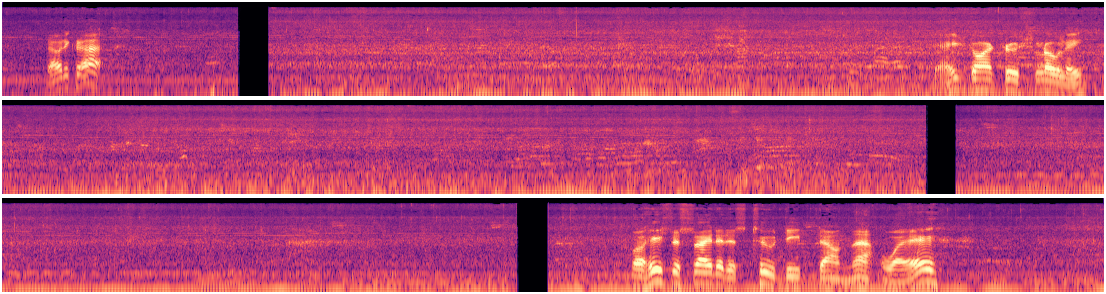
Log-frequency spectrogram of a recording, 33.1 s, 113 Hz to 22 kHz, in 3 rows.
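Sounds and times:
car engine running at low revs: 0.0 - 33.0.

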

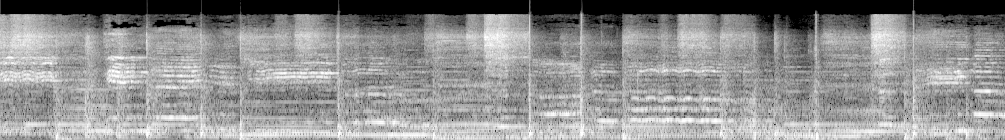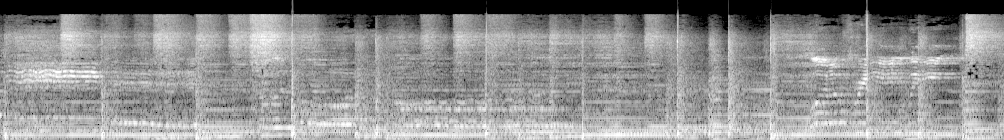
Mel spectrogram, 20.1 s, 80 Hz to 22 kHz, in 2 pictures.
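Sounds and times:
drum kit beat: 0.0 - 20.0
gospel singing: 0.0 - 20.0.

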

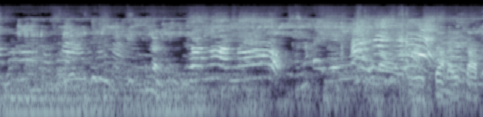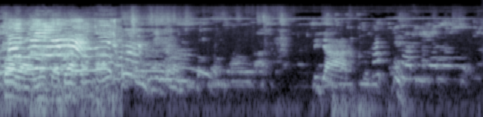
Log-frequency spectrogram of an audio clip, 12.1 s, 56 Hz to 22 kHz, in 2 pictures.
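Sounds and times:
voices chattering and calling: 0.0 - 12.0.

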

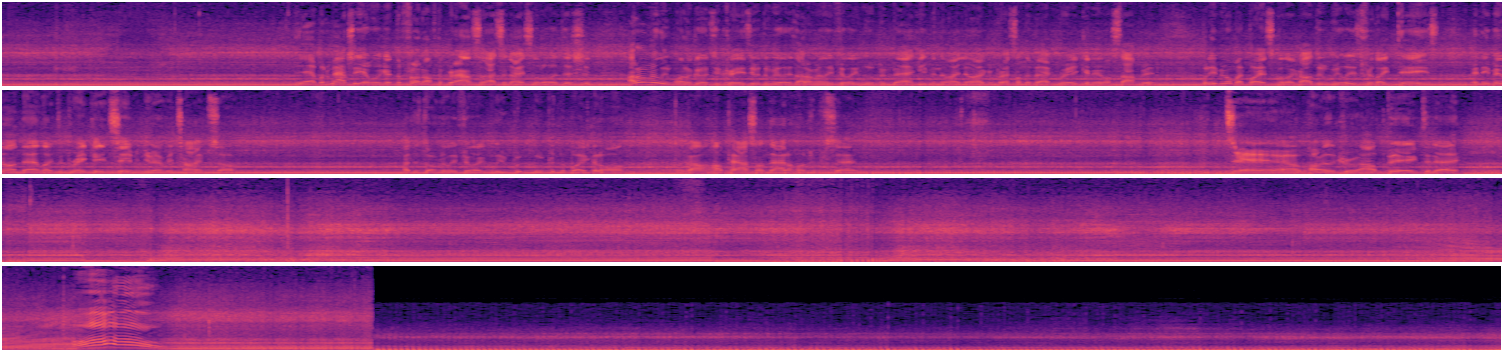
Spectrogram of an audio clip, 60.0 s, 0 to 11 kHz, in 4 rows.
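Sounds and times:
motorcycle engine revving: 0.0 - 59.9
steady low rumble: 48.7 - 59.9.

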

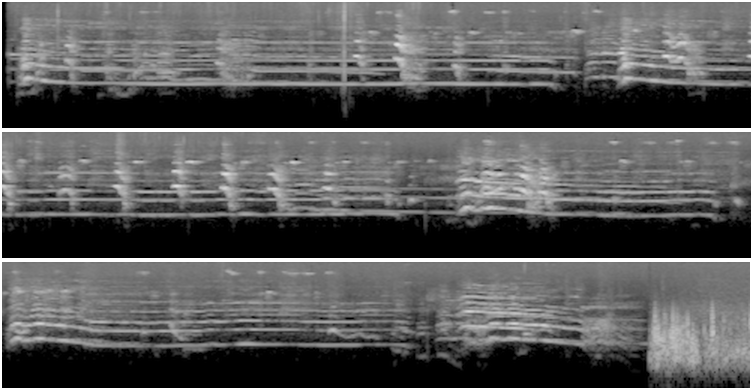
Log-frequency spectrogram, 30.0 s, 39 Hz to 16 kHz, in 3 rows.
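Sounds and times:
long drawn-out howls: 0.1 - 28.6.

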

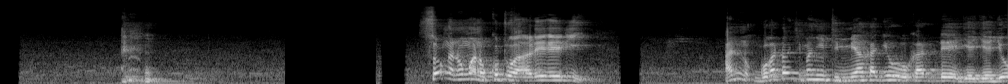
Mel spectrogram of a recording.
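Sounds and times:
microphone hiss: 0.2 - 2.8, 4.1 - 10.0.

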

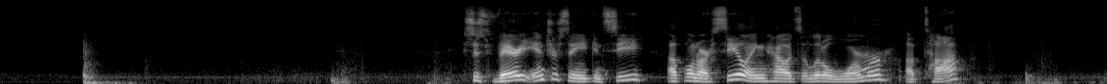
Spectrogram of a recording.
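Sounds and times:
faint steady hum: 0.0 - 11.0
dull thumps: 0.8 - 1.6.

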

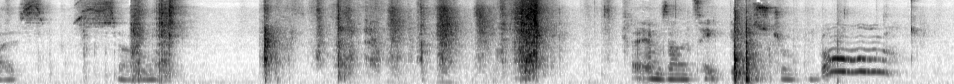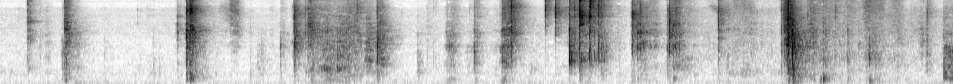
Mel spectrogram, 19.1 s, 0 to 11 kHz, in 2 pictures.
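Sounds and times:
packing tape ripping: 2.9 - 5.7, 11.3 - 18.4.

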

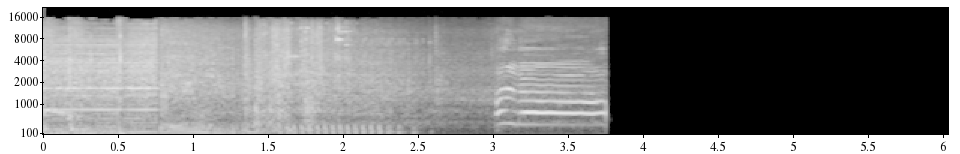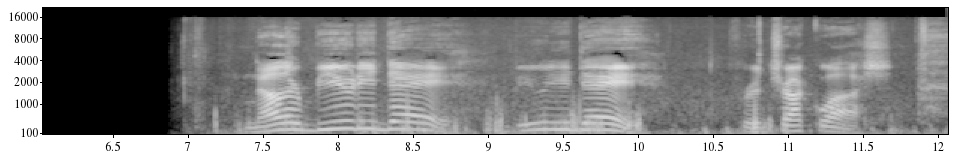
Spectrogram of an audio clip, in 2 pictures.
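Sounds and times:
quad engine running: 0.0 - 3.0.

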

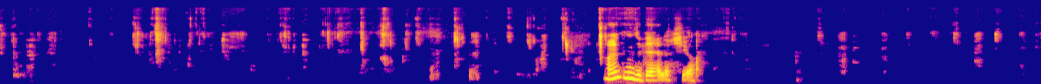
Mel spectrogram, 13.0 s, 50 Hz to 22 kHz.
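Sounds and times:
soft chewing and mouth noises: 0.0 - 7.7, 8.7 - 13.0.

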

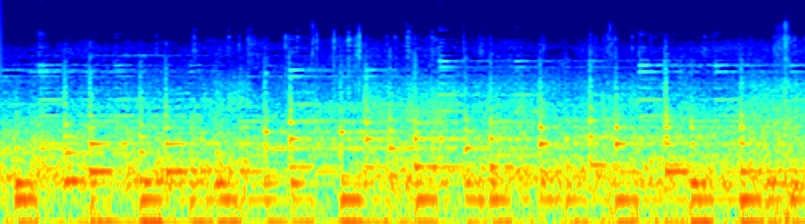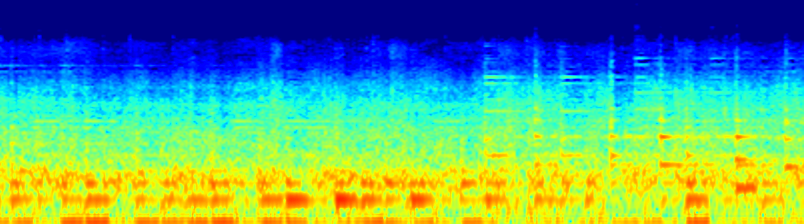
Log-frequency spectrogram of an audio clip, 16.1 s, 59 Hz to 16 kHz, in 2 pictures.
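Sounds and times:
background music with pulsing beat: 0.0 - 16.0.

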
